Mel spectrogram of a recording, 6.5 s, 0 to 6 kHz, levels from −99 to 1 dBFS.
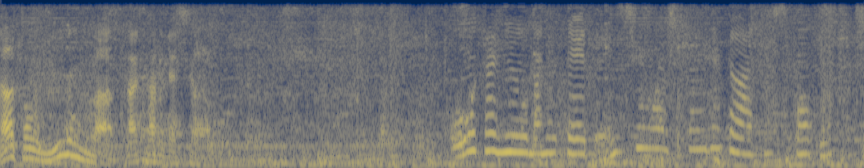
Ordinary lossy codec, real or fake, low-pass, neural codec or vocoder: none; fake; 5.4 kHz; codec, 44.1 kHz, 3.4 kbps, Pupu-Codec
